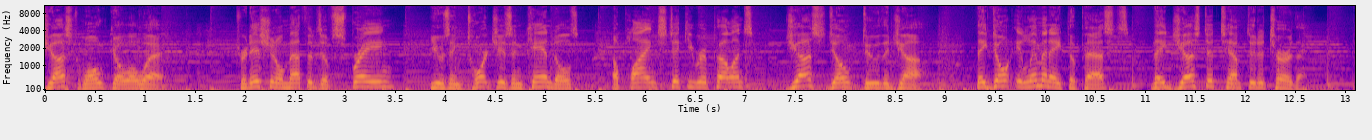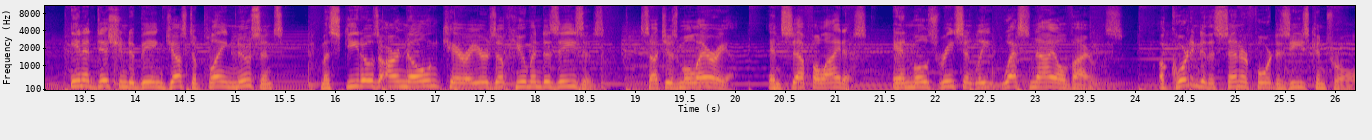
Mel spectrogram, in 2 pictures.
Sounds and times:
Speech: 0:00.0 - 0:01.2, 0:01.9 - 0:12.7, 0:13.4 - 0:26.2
Music: 0:00.0 - 0:26.2.

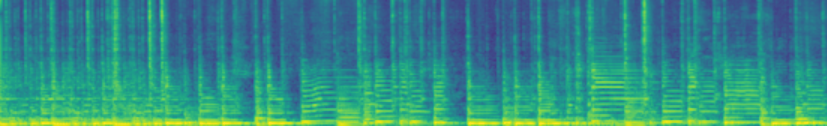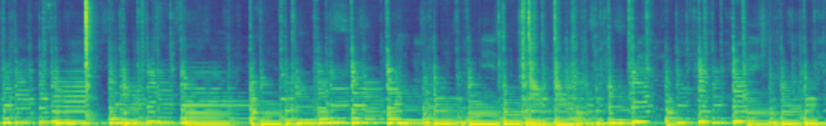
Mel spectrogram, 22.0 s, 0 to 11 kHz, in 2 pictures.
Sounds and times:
Cello: 0:00.0 - 0:22.0
Double bass: 0:00.0 - 0:22.0
Pizzicato: 0:00.0 - 0:22.0.

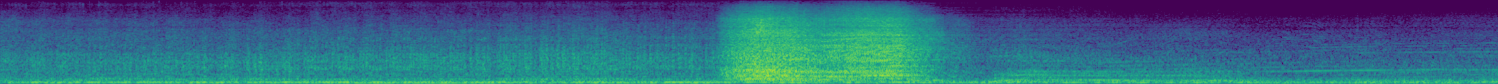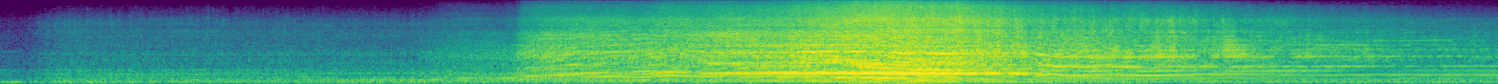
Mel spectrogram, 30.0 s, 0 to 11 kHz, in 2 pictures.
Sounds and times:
Car passing by: 0:07.2 - 0:15.9.

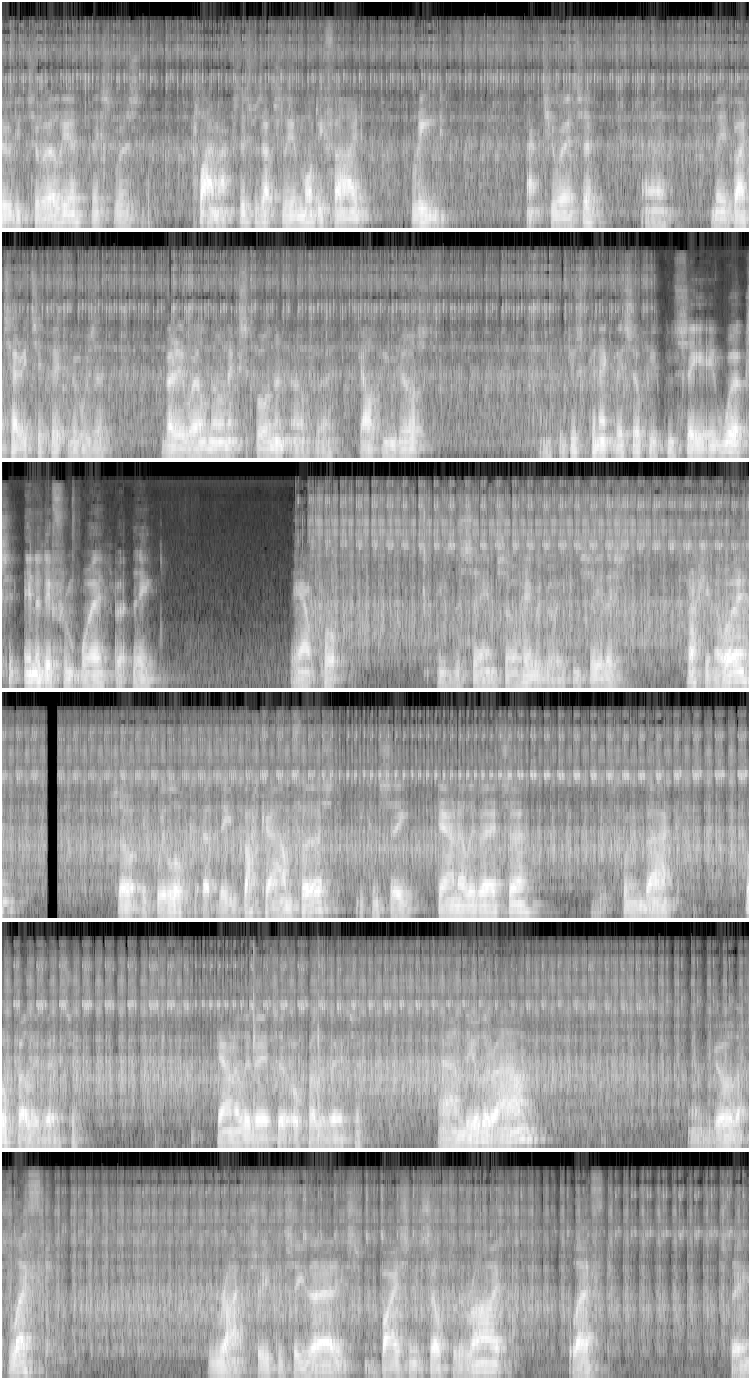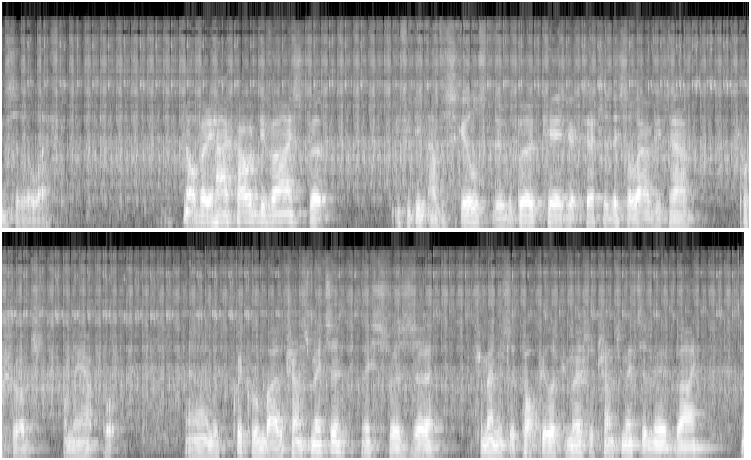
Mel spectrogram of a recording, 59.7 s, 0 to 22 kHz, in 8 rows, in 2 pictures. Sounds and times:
Speech: 0:00.0 - 0:04.4, 0:05.3 - 0:11.8, 0:12.9 - 0:16.5, 0:17.8 - 0:18.4, 0:19.3 - 0:21.2, 0:21.8 - 0:22.5, 0:23.6 - 0:27.7, 0:28.4 - 0:29.2, 0:29.9 - 0:30.7, 0:32.0 - 0:33.5, 0:34.3 - 0:35.3, 0:36.8 - 0:37.9, 0:39.4 - 0:42.4, 0:43.0 - 0:43.4, 0:44.6 - 0:45.4, 0:46.6 - 0:48.1, 0:48.8 - 0:53.4, 0:54.1 - 0:59.7.

